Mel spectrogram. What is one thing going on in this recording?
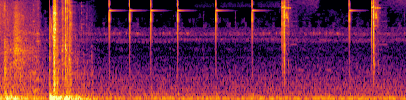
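Soft clicks tick as a game inventory menu is moved through.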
